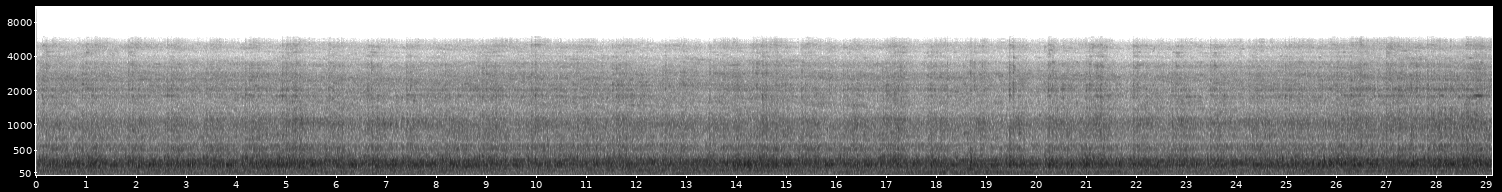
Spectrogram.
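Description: Intermodal freight train's container-laden well cars rolling past: a steady noise of steel wheels running on the rails.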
